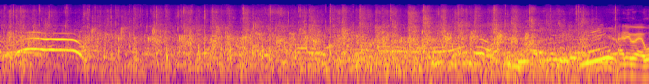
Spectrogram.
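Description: Audience applause and cheering fill the room during a cosplay parade at a convention, sustained and loud across the whole stretch, with crowd chatter mixed in and a brief whistle-like tone at the start.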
